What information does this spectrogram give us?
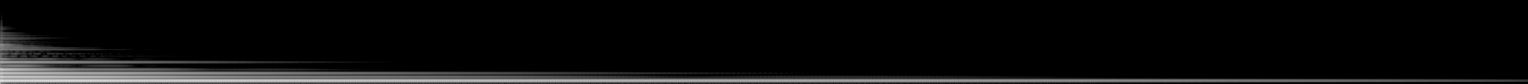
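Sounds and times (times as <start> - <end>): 
electric bass note F3: 0.0 - 5.5.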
